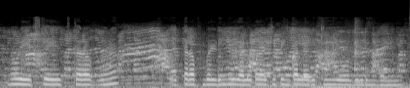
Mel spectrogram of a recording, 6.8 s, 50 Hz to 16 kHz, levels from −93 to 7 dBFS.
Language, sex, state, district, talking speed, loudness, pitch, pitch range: Hindi, female, Bihar, Muzaffarpur, 125 wpm, -18 LUFS, 205 Hz, 190-215 Hz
